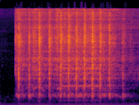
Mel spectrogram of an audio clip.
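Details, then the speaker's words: Power Wheels ride-on toy motor and gearbox bench-tested after burnt-plastic smell: motor spins up with sharp regular pops about seven a second in step with rotation; owner thinks the motor is fine and the plastic gear is broken. "this should not be popping like that yeah that should not be popping like that I don't think it's the motor I think it's the plastic"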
